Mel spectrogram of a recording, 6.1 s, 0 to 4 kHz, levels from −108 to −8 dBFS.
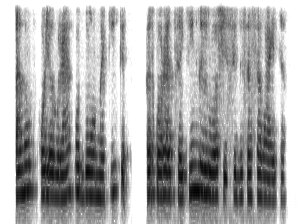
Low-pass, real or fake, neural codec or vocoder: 3.6 kHz; fake; codec, 16 kHz, 4.8 kbps, FACodec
